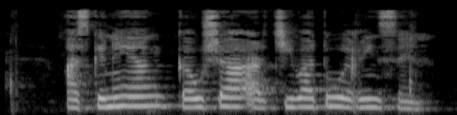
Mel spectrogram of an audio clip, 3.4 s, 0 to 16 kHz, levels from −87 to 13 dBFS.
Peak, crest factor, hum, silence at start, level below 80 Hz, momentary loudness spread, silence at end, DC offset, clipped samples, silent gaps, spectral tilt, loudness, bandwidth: -10 dBFS; 16 dB; none; 0.5 s; -74 dBFS; 8 LU; 0.25 s; under 0.1%; under 0.1%; none; -1.5 dB/octave; -24 LUFS; 11.5 kHz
